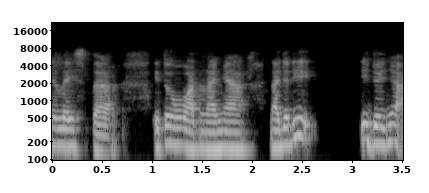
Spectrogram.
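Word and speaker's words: Leicester: yang mungkin udah kanan Itu kan lechter mungkin bacanya Sorry tulisannya les tapi kita bacanya disini lechter itu warnanya Nah jadi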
